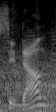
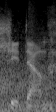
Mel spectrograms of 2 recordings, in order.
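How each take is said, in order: First: The first word starts with an s sound. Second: The first word starts with an sh sound. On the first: The speaker calls it right. "the teacher asks them to sit down" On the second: The speaker calls it wrong. "it becomes shit down"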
